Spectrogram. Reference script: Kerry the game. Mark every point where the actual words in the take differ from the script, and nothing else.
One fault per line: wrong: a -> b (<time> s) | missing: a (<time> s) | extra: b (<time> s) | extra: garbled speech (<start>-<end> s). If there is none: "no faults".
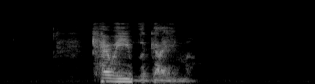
no faults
